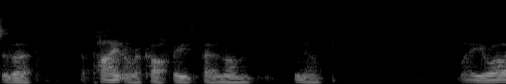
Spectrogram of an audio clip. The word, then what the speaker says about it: Ko-fi: You can kind of just search coffee spelled with a K and Witch Hazel, it'll probably come up.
